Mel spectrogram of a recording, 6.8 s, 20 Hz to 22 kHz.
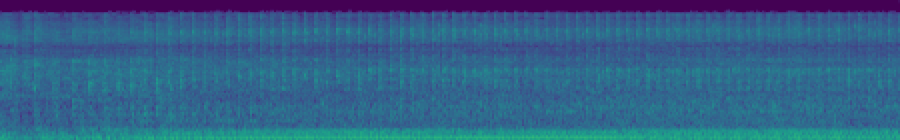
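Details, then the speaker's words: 2001 Harley-Davidson Sportster 1200 Custom V-twin, cold start after turning on and priming: it catches almost at once and settles into a steady, loping idle with an even deep pulse. Normal cold start and idle. "Okay, we're going to cold start the Sportster so you can see how it starts up cold."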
